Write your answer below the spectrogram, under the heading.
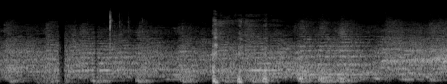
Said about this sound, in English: Crowd's fired up. Nice crowd on hand here at the Owl's Nest.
